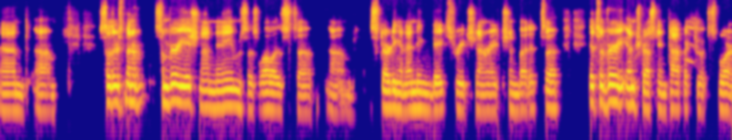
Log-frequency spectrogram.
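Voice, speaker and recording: Here is a man with an unremarkable speaking voice, at a medium pitch. He talks at a moderate pace with ordinary pitch variation. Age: 60s. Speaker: marketing consultant. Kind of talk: interview.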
